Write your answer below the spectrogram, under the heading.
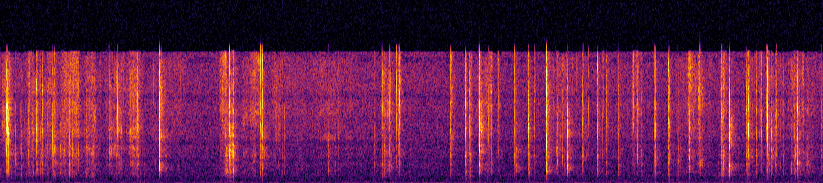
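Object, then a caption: Sealed chocolate bar in a plastic wrapper. A sealed Hershey's Cookie Layer Crunch bar in a plastic wrapper is held in both hands and tapped and crinkled with the fingertips. Quick, crisp, bright crackles and taps come in irregular bursts, each dying away almost instantly over a faint, steady low hum.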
